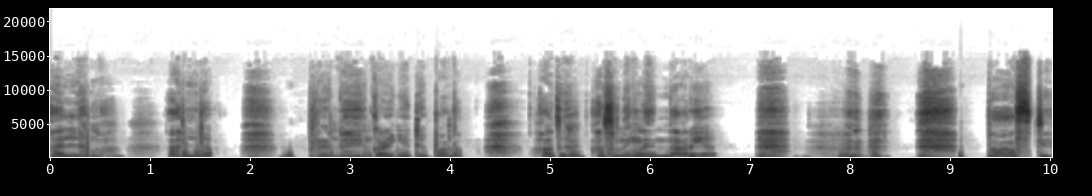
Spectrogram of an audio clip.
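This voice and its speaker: A woman's voice: on the high side, dark tone. A woman doing a tearful teenage son. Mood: defiant. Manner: pleading, tearful. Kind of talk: amateur fan drama.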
